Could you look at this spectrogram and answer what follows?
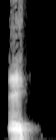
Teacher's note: Huruf mimnya jangan lupa harus ditahan dan didengungkan. Ditahan lebih lama.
